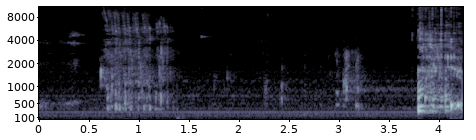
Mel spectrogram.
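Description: A sip of wine taken from a glass with a short noisy draw about half a second in, then a louder splashy burst near the end as the wine is spat into a stainless steel cup.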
